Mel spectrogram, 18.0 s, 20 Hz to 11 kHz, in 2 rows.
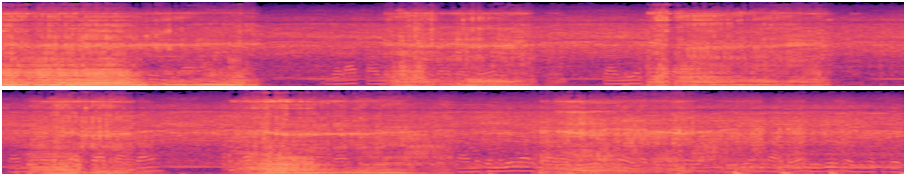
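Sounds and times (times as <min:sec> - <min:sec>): demolition hammer breaking concrete: 0:00.0 - 0:02.6, 0:03.8 - 0:05.6, 0:06.4 - 0:08.4, 0:09.3 - 0:10.6, 0:11.3 - 0:13.7, 0:14.4 - 0:17.6.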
